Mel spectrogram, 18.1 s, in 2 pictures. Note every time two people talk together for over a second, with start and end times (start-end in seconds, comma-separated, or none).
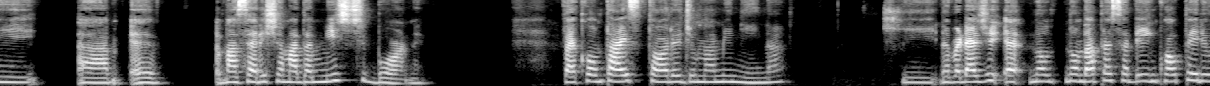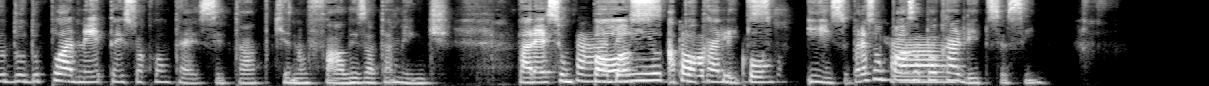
13.4-15.0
